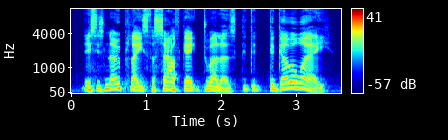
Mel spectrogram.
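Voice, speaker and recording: In a very clean recording with a silent background, a man puts on a croaky, timid character voice at a fairly high pitch and a fairly slow pace. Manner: timid, stuttering.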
